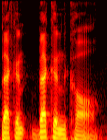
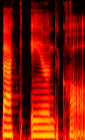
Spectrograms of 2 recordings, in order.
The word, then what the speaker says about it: beck and call: I've always heard it beck and call. That's the correct way to say it.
